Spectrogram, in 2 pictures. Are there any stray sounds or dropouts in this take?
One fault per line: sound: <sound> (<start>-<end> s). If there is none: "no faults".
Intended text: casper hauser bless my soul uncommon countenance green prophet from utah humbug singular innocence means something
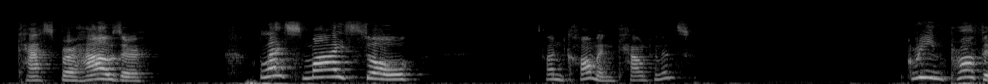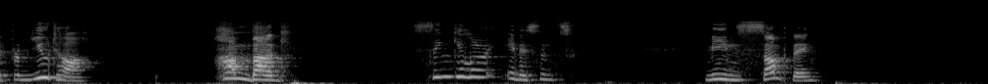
no faults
